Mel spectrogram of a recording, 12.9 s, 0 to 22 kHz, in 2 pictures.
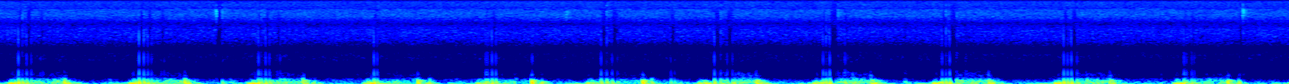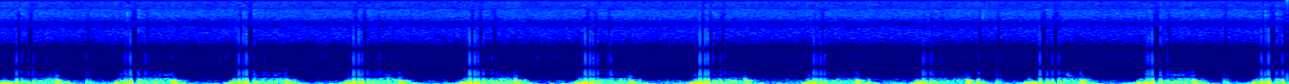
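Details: Regular low heartbeats near 103 a minute with a whooshing sound filling the gaps between beats; heart murmur.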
